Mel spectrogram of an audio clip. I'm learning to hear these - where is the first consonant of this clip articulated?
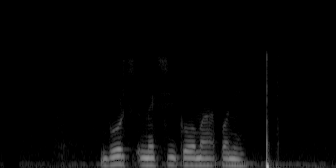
lips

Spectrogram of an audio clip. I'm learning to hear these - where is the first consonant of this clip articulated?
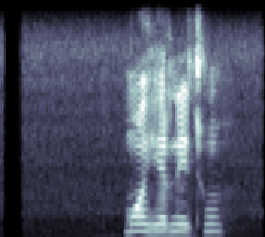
lips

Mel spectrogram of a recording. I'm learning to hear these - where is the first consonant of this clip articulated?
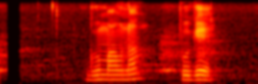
velum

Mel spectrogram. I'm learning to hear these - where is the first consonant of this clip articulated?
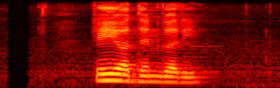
velum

